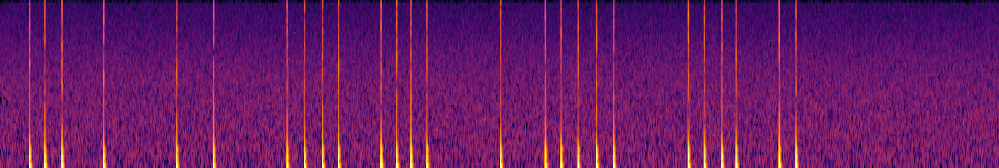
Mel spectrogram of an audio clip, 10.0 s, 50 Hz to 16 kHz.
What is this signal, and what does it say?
Tap code, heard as knocks on a wall, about 6 knocks a second. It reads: LATER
